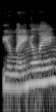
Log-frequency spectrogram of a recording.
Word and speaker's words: ylang ylang: always say this wrong but i'm gonna say ylang ylang did i say it right no that's right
